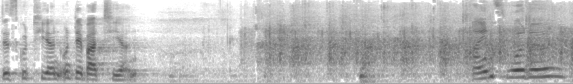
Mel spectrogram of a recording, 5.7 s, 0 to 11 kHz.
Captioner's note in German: Beifall BÜNDNIS 90/DIE GRÜNEN und CDU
